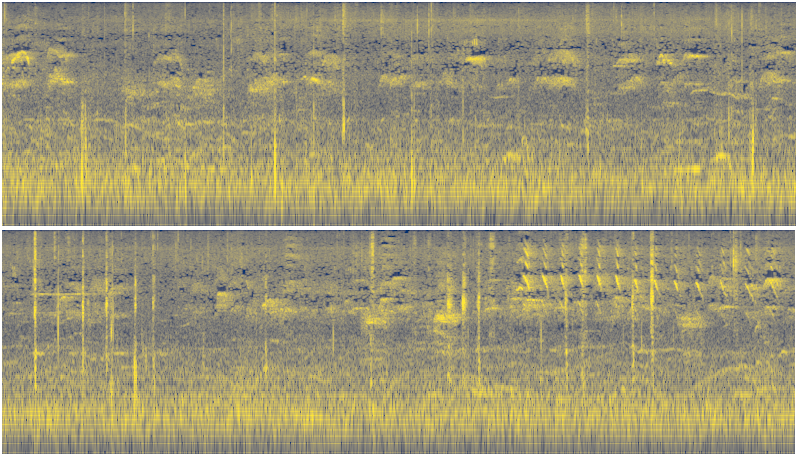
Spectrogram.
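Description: Birds chirping repeatedly with short high calls, then a quicker run of sharp, louder chirps near the end.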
